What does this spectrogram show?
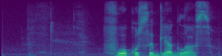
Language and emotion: Russian, neutral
